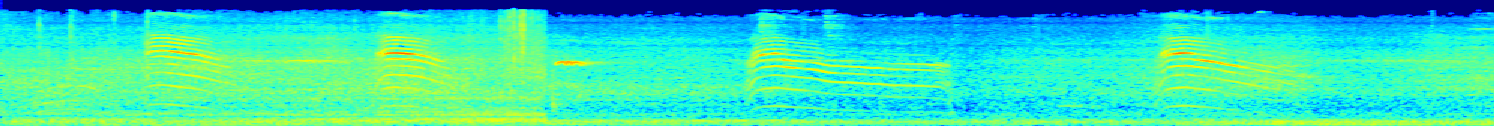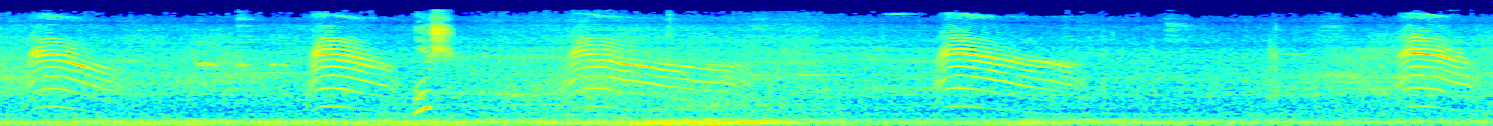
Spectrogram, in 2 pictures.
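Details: Lone, dirty stray kitten hiding below a food truck at a grocery store, crying out for food: a run of about eight loud, downward-sliding meows, spaced roughly two seconds apart, over a steady low rumble of engines and traffic.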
